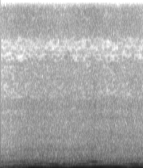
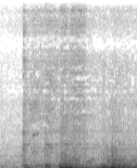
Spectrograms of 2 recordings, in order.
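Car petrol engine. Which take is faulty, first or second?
second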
